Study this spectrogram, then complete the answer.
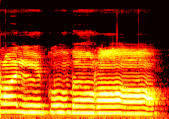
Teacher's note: آخر میں را ہے، را پر کھڑا زبر ہے، اس کو موٹا بھی پڑھیں گے اور ایک الف کی مقدار کھینچ کر بھی پڑھیں گے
